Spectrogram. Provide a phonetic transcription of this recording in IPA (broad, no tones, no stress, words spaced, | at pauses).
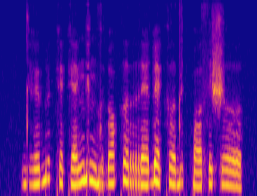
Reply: dʱøbø kɛkɛŋɡɛ ŋɡuɗɔkɤ rɛ ɗɛ kɤdɛ k͡pɔsɪ ʃɤ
